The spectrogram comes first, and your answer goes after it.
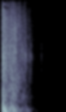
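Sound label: wyvern attack contact up; viverna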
